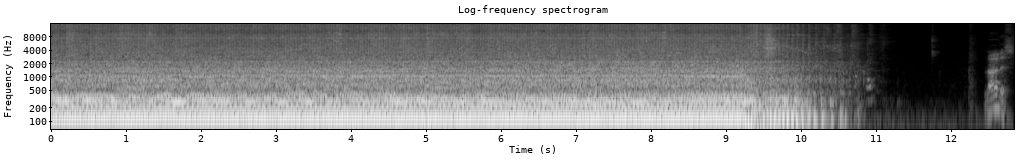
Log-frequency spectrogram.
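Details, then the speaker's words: Craftsman 22" walk-behind string trimmer, Craftsman flathead engine (6.75 ft-lb torque), long sat with something spilled on it, first run on original carburetor before replacement: steady even high buzz about nine seconds, then cuts out cleanly; sounds healthy. "but hey first time I heard it run and uh it been sitting around and got some stuff spilled on it somehow"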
